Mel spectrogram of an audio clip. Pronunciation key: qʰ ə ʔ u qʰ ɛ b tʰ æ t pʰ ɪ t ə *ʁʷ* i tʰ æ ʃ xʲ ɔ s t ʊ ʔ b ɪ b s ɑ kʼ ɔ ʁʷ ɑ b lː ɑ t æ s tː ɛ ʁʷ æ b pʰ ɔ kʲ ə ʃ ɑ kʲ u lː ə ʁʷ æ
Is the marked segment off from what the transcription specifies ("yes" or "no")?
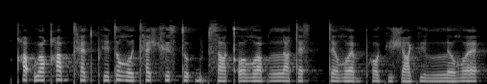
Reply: no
